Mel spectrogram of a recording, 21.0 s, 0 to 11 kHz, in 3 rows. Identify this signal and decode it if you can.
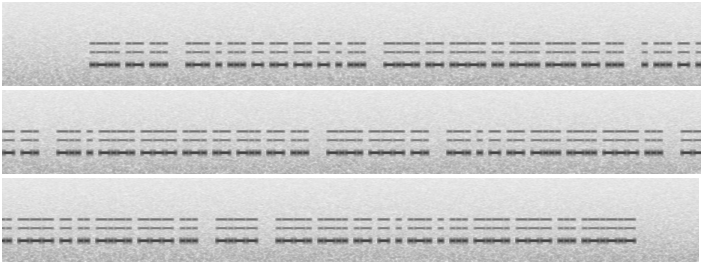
Morse code, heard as a keyed tone, machine-sent, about 40 wpm, 740 Hz. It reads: LAS RESTANTES CAPILLAS ESTAN DECORADAS CON RETABLOS GOTICOS Y PLATERESCOS.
